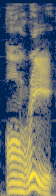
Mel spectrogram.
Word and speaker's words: Henri: And there were people who in France followed a man named Henri, H-E-N-R-I, with a silent H, and they were called the Henricians because of the man that they followed who believed in the Passover and the weekly Sabbath.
